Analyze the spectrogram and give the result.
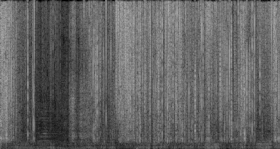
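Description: Bare hands scoop dark grey dry crushed concrete grit in a white plastic tub into clumps, crush them, and let them crumble back into the pile. The result is a dense, bright, gritty crunching and crackling with almost no low end, quieter at first and then building into steady, close crumbling.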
